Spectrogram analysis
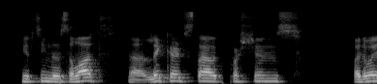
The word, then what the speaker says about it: Likert: We've seen this a lot, Likert style questions. By the way, it's pronounced Likert, not Likert.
